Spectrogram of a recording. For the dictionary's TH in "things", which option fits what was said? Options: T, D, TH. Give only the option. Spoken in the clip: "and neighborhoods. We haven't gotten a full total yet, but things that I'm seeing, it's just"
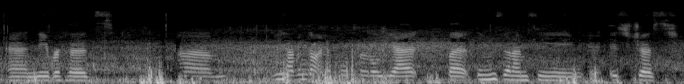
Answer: TH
